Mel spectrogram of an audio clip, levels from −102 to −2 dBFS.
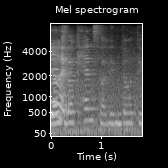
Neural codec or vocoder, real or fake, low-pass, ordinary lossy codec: none; real; none; none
